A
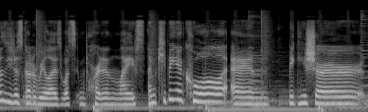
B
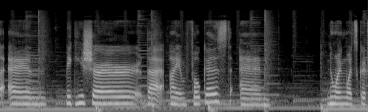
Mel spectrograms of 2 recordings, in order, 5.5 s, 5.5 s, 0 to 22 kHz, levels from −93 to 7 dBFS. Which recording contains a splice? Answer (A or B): A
